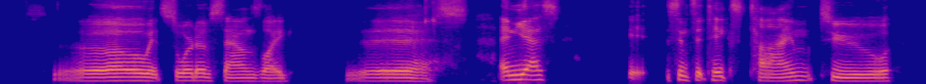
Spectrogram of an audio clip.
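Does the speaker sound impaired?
Yes: stuttering; two-week fluency shaping program at 17, openly disclosing stutter since 23; uses fluency techniques incl. continuous voicing, self-advertising, voluntary stuttering; much more fluent with techniques, deliberate light repetitions like in in insert, techniques keep speech moving forward; here repeated words, prolonged sounds.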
